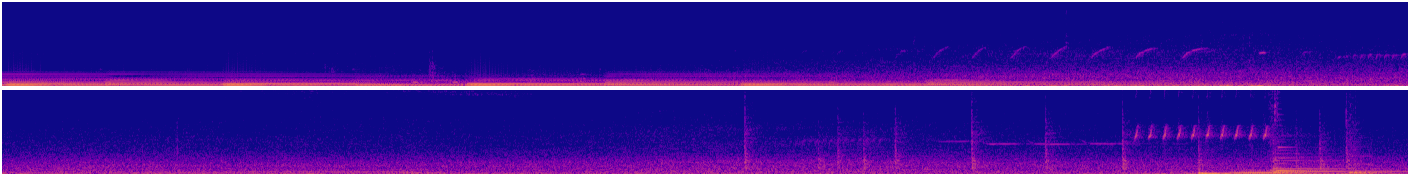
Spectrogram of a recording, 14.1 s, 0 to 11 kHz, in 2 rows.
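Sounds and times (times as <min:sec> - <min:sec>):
distant road traffic rumble: 0:01.3 - 0:14.0
faint high ticks and chirps: 0:10.7 - 0:13.7.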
